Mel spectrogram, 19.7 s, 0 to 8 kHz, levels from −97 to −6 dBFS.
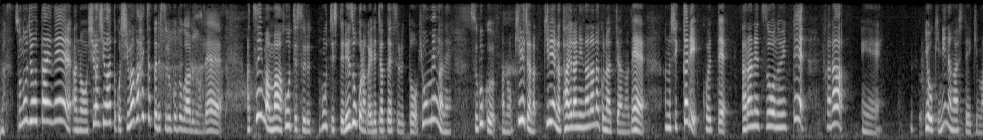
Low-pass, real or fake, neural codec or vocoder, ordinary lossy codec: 7.2 kHz; real; none; none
